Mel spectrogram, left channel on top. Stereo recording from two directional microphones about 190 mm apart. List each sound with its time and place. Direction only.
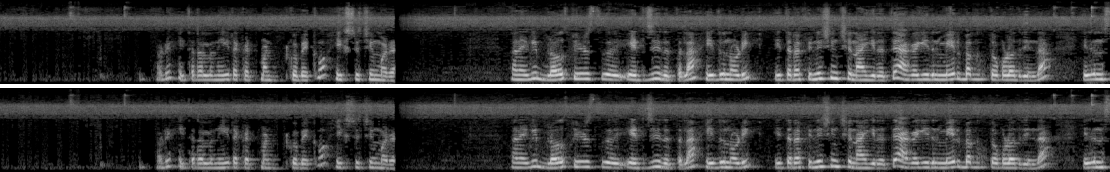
1.8 s speech: 40° left (ahead or behind)
5.1 s speech: 35° left (ahead or behind)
